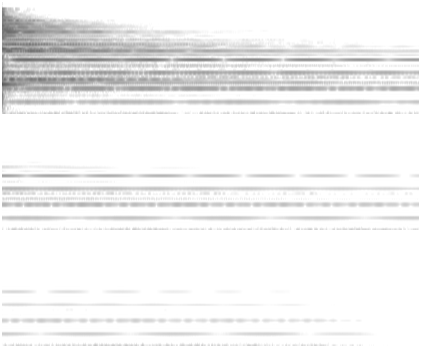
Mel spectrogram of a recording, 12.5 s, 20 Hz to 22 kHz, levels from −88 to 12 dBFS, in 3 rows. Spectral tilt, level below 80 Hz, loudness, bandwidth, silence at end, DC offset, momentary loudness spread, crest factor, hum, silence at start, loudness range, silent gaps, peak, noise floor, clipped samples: 6 dB/octave; -78 dBFS; -32 LUFS; 13.5 kHz; 7.75 s; under 0.1%; 26 LU; 32 dB; none; 0 s; 25 LU; none; -6 dBFS; -88 dBFS; under 0.1%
